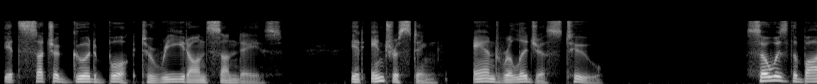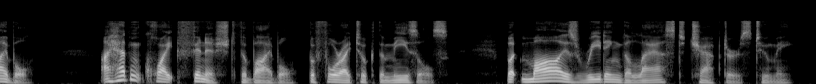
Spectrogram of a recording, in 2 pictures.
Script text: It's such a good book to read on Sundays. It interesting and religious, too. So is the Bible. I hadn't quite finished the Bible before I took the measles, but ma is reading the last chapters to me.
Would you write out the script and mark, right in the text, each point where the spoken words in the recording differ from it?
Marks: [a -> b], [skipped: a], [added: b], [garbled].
It's such a good book to read on Sundays. It interesting and religious, too. So is the Bible. I hadn't quite finished the Bible before I took the measles, but ma is reading the last chapters to me.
